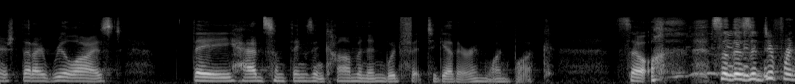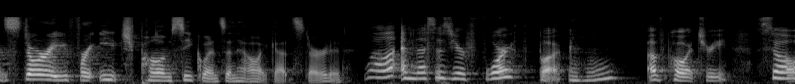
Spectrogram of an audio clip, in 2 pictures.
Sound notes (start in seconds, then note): 6.5 giggles; 6.6 chuckles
